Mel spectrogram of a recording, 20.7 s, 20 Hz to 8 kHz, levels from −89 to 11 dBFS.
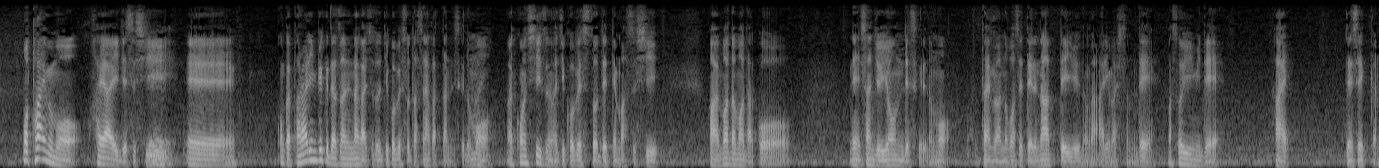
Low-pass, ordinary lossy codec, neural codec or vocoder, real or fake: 7.2 kHz; AAC, 48 kbps; none; real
